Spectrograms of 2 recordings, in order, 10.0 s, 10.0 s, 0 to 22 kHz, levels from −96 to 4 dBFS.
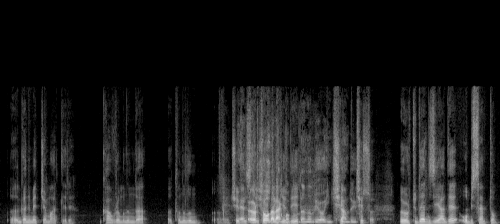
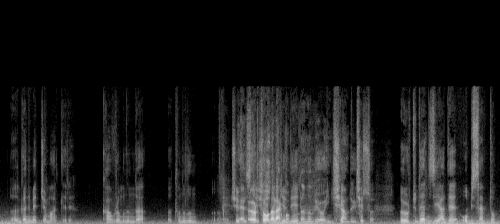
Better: first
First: none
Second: wind noise on the microphone; occasional gusts; 20 dB below the speech

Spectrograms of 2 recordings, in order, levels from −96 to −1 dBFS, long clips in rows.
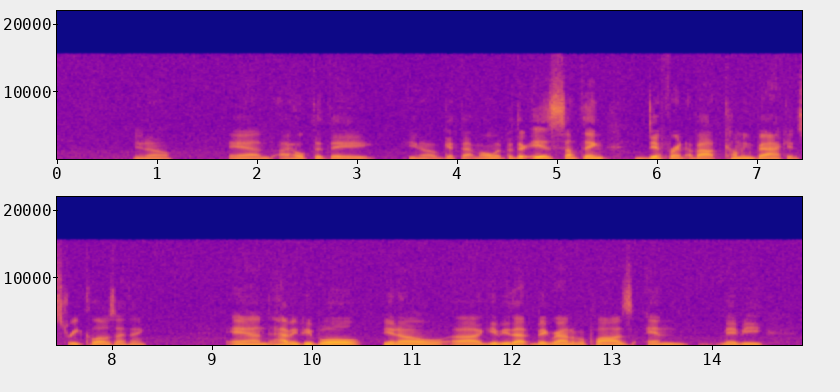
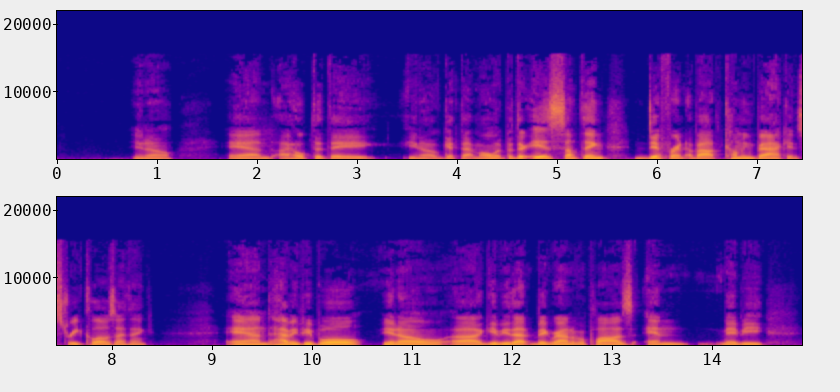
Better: second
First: hiss; faint; throughout; 25 dB below the speech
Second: none

